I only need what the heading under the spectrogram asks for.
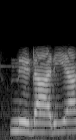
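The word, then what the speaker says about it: Cnidaria: सी silent है यहां पर निडारिया कहा जाता है।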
